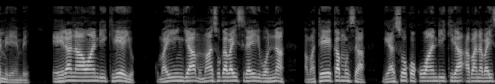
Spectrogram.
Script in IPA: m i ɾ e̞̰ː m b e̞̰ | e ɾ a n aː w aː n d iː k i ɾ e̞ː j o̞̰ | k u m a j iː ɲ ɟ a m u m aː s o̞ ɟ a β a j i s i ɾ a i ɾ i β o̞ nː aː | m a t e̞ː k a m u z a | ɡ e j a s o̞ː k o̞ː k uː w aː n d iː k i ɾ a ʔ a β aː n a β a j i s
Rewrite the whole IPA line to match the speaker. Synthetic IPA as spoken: m i ɾ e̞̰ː m b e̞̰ | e ɾ a n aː w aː n d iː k i ɾ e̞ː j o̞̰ | k u m a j iː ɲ ɟ a m u m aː s o̞ ɡ a β a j i s i ɾ a i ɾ i β o̞ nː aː | m a t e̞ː k a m u s a | ɡ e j a s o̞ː k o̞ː k u w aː n d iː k i ɾ a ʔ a β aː n a β a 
